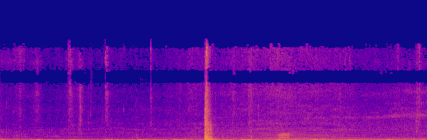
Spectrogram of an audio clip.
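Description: A Jeep Compass rear door shutting with a single loud thump about three seconds in, over steady rumbling and rustling from the camera being handled.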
